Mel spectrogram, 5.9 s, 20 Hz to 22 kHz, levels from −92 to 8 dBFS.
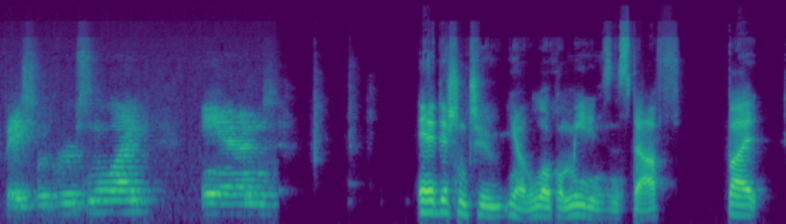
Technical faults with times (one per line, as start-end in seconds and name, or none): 0.00-5.90 Opus voice compression
0.00-2.07 switch to a distant microphone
